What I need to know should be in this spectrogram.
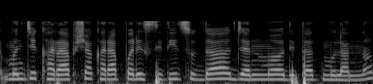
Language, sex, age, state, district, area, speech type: Marathi, female, 45-60, Maharashtra, Akola, rural, spontaneous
